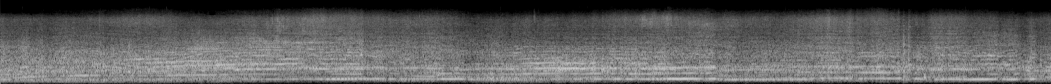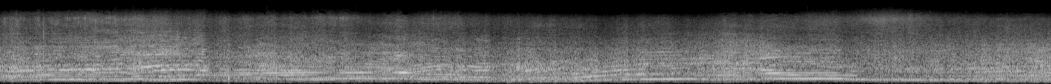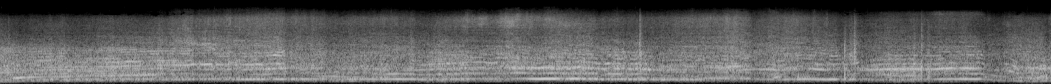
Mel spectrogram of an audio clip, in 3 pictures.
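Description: Several four-cylinder dirt-track race cars racing as a pack. Their engines overlap, each one rising and falling in pitch as it revs up and lifts off through the bends.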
